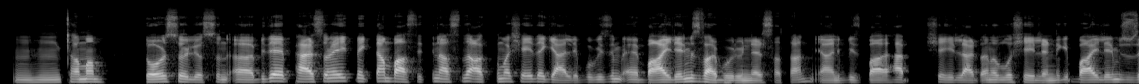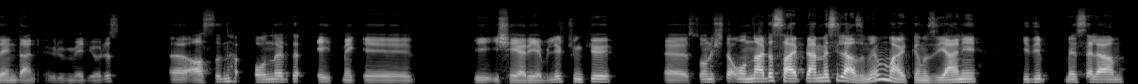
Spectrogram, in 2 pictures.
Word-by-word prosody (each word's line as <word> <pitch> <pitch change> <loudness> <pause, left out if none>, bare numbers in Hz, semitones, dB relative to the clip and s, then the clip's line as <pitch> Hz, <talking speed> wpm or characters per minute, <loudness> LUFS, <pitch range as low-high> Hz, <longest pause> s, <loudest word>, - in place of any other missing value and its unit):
Hı - - -13
hı. 110 +1 -8
Tamam 125 0 -1 0.4
doğru 120 +3 +3
söylüyorsun. 115 -3 -4
Eee, 110 -1 0
bir 125 - -10
de, 155 -1 +4
personel 130 +3 +3
eğitmekten 150 -2 0
bahsettin. 120 +1 +1
Aslında 125 +3 0
aklıma 135 +3 -2
şey 135 0 -4
de 135 - 0
geldi. 100 -3 -3
Bu 115 -1 -13
bizim, 125 +3 -8
eee, 110 -1 -7
bayilerimiz 120 +7 +3
var 100 -5 +3
bu 100 - -5
ürünleri 95 -1 -4
satan. 105 +9 -8
Yani, 95 +1 -5
biz 105 -3 -13
ba 100 -1 0
hep 110 -1 -1 0.2
şehirlerden, 105 -3 -4
Anadolu 110 +1 -6
şehirlerindeki 100 +2 -5
bayilerimiz 110 +2 -1
üzerinden 100 -4 -3
ürün 95 -1 -19
veriyoruz. 95 +9 -11 0.5
Eee, - - -5
aslında 105 +5 -2 0.2
onları 125 +4 -2
da - - -3 0.2
eğitmek, 105 -1 -3
eee, 95 -1 -3 0.6
bir 105 - -4
işe 105 0 -1
yarayabilir. 95 +4 +1
Çünkü, 130 +1 -1 0.5
eee, 100 -1 -1
sonuçta 125 +3 -3
onlar 135 +4 +5
da - - +6
sahiplenmesi 150 -1 +6
lazım 105 -1 +7
değil - - +3
mi 235 - +4
markamızı? 105 - +2
Yani, 120 +4 +6 0.4
gidip, 130 +2 -3
mesela, 120 -1 +2
110 Hz, 150 wpm, -21 LUFS, 105-130 Hz, 0.6 s, lazım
